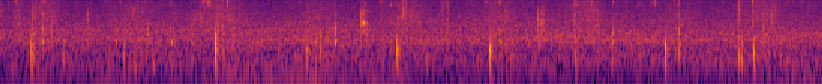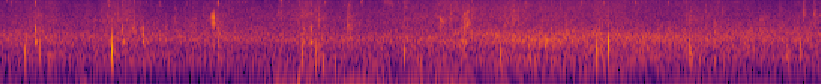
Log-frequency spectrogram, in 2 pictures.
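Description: Footsteps of people walking up a high street toward a war memorial, many steady, crisp steps on hard ground over a low background hum.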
